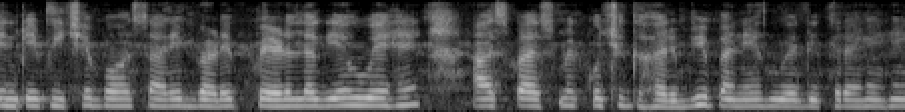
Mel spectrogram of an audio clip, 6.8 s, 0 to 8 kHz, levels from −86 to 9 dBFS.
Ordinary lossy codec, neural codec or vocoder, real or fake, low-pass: none; codec, 16 kHz, 4 kbps, FunCodec, trained on Chinese and English, 50 frames a second; fake; 7.2 kHz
